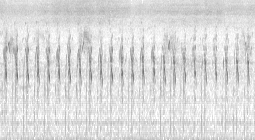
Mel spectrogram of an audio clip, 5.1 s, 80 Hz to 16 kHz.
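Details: Osprey calling at a camera-watched nest near Charlo, Montana, 18 July 2018, late morning: rapid, regular squealing chirps, some doubled, repeated over two per second without a break, backed by a faint low drone.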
